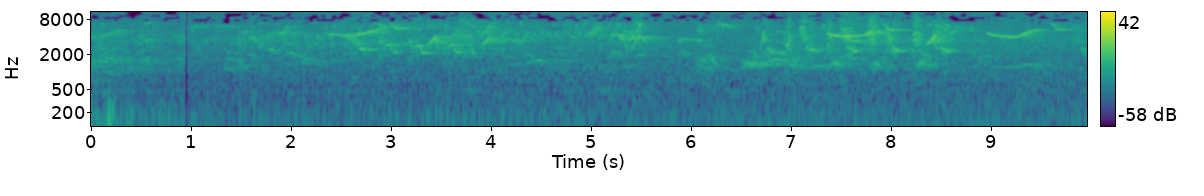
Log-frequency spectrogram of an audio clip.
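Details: Male and female Oriental magpie-robins in song on an early summer morning during the breeding season: varied whistles and quick chirpy notes, growing busier in the second half, over constant low-pitched background noise.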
